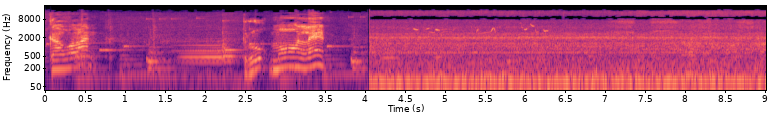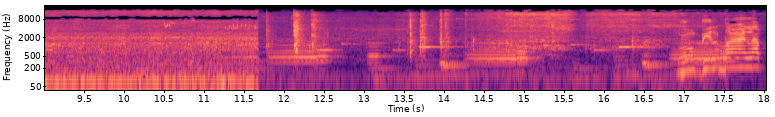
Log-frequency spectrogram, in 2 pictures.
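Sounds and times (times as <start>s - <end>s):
cheerful background music: 0.0s - 4.9s, 11.7s - 18.0s
diesel truck engine running: 4.1s - 11.7s.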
